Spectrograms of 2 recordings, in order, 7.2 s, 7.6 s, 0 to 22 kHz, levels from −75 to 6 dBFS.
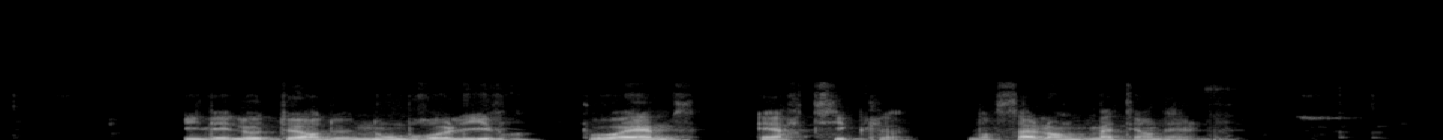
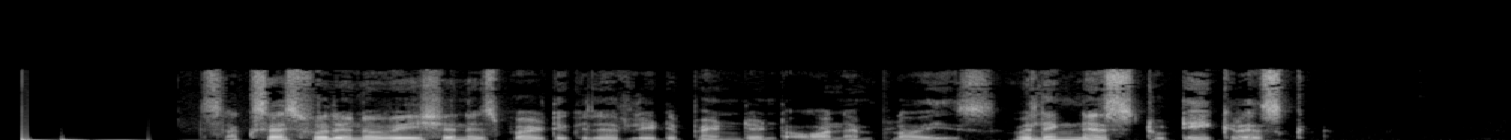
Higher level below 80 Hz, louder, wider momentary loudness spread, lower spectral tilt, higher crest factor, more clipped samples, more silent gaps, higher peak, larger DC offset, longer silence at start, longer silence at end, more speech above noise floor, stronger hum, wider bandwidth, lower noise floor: second, -60 dBFS vs -44 dBFS; about the same, -21 LUFS vs -19 LUFS; first, 18 LU vs 12 LU; first, -7.5 dB/octave vs -3.5 dB/octave; about the same, 20 dB vs 18 dB; neither; neither; about the same, -2 dBFS vs -2 dBFS; neither; first, 0.9 s vs 0.1 s; about the same, 1.05 s vs 1.05 s; about the same, 51 dB vs 49 dB; neither; second, 9 kHz vs 11.5 kHz; about the same, -72 dBFS vs -69 dBFS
